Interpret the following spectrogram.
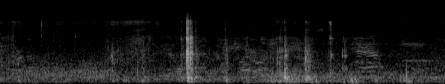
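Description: A sharp click about two seconds in, with a few smaller ticks, from a golf cart being boarded and made ready to drive. Faint voices sit in the background.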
